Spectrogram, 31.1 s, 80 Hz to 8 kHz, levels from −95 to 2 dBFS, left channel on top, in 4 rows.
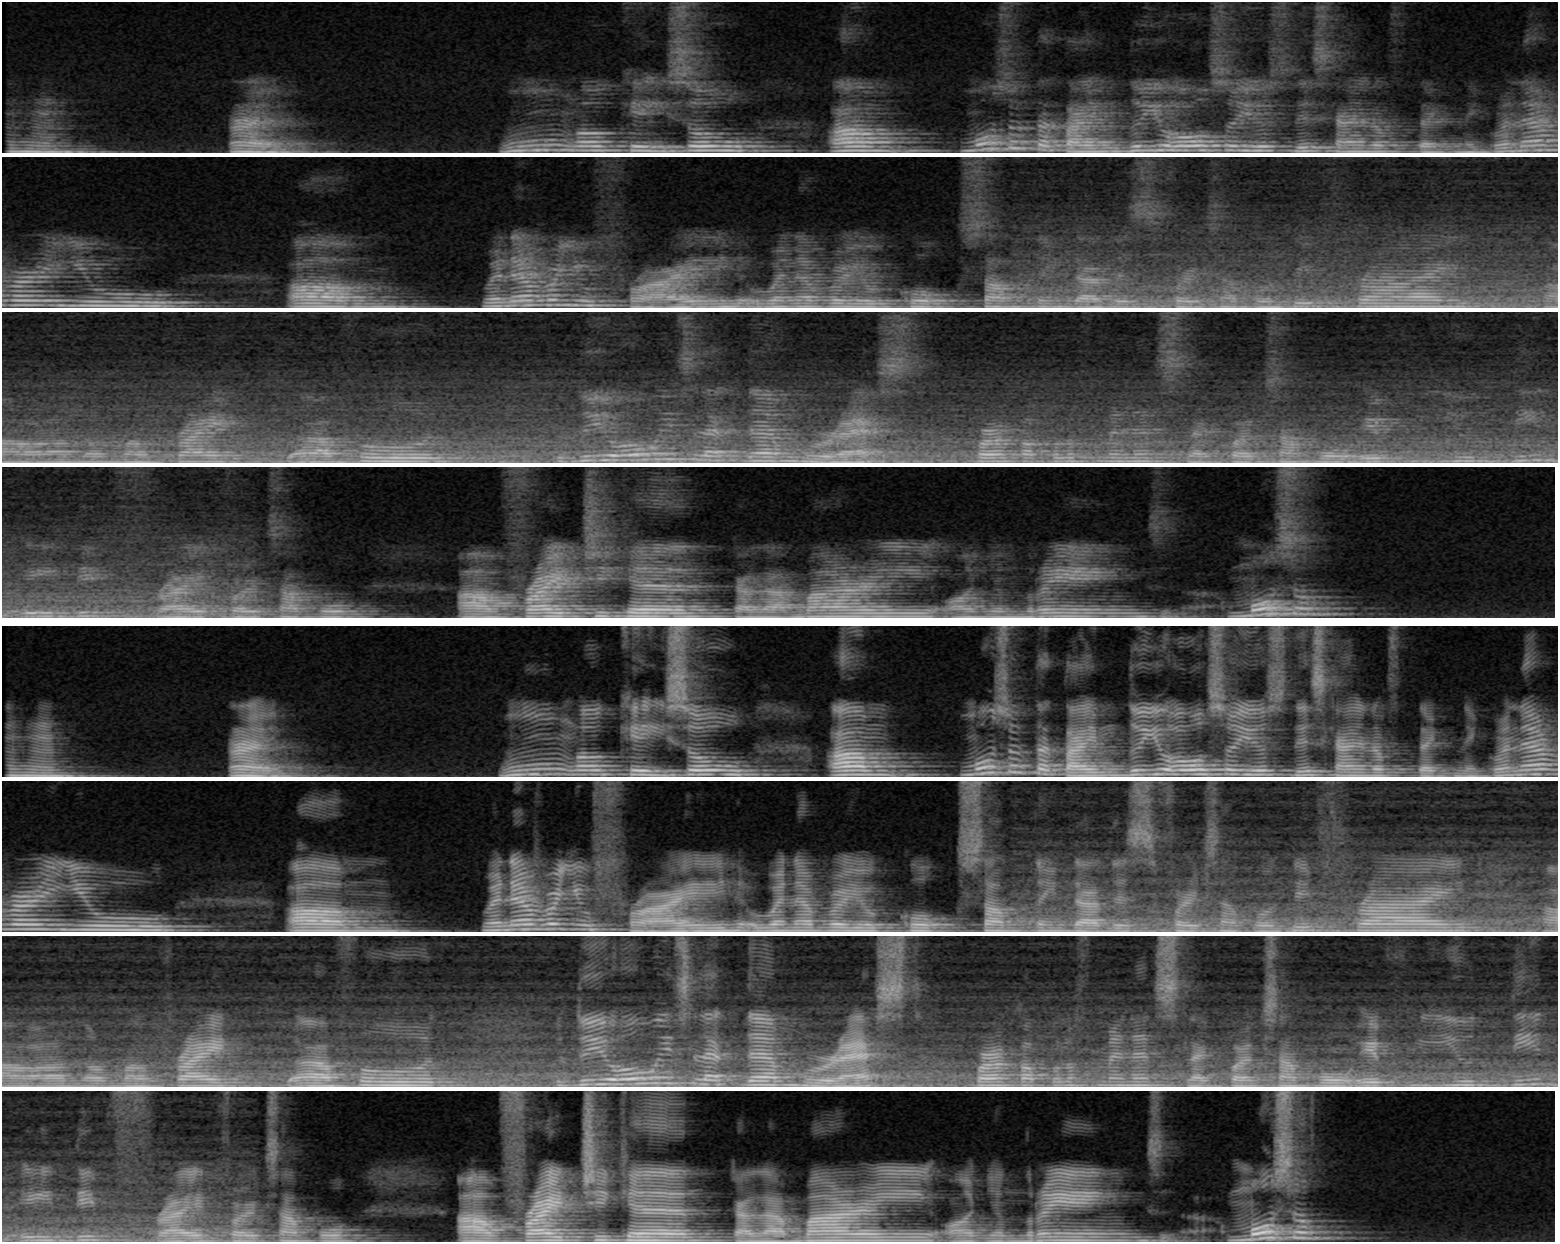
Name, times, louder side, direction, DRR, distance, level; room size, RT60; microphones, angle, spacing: voice 1, 0.0-0.4 1.1-1.4 2.5-3.7 4.1-4.5 4.8-8.6 9.2-9.8 10.2-25.1 25.6-29.2 29.5-29.9, right 4 dB, 75° right, 11 dB, 0.6 m, -28 dB
sound 1, 12.8-24.6, right 1 dB, 10° right, 0.8 m, -41 dB
5.6 x 4.4 x 3.8 m, 0.65 s
head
